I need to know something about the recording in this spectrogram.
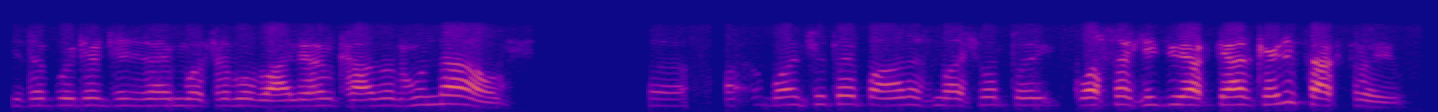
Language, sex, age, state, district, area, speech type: Kashmiri, male, 45-60, Jammu and Kashmir, Anantnag, rural, conversation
